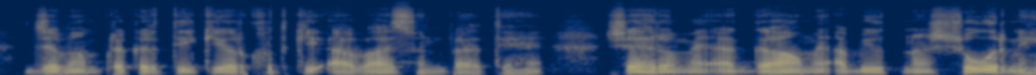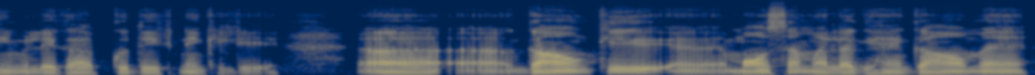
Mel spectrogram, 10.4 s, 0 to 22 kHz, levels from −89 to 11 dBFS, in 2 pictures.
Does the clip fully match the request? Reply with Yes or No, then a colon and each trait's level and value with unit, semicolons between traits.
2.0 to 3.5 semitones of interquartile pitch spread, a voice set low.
No: average, 4.7 semitones; low, 110 Hz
